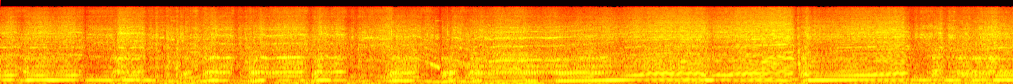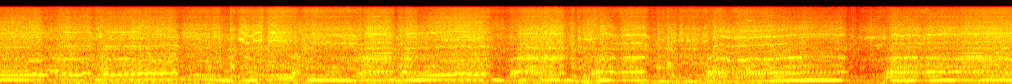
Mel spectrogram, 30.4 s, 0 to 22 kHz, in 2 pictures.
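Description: Lada VFTS race car's fully forged 1.6-litre four-cylinder engine, heard from inside the stripped cockpit, revving hard up and down repeatedly while lapping a track. Brief breaks in the note, the longest near the end, come at gear changes.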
